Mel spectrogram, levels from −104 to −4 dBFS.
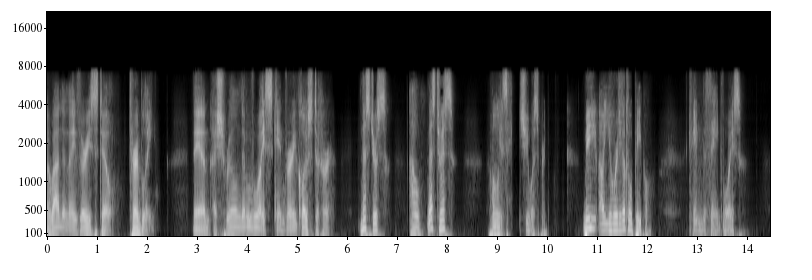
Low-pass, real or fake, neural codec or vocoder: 7.2 kHz; fake; codec, 16 kHz, 0.5 kbps, X-Codec, HuBERT features, trained on general audio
